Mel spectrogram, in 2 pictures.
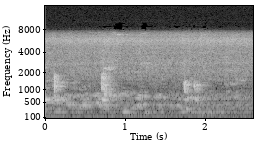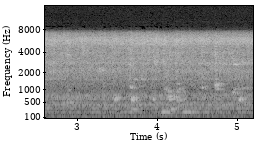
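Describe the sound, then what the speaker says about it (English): Steady hiss of water spraying from a shower head, a continuous broadband rush with faint drips and clinks, fairly quiet and unbroken throughout. "I will now operate the shower and check for any leaks."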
